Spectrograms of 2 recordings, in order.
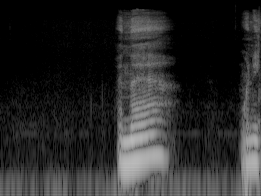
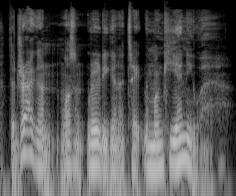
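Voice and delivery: ordinary delivery

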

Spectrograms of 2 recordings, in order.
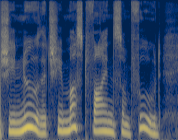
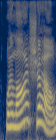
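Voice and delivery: put-on higher, louder young girl; eager girl voice; 6 semitones higher, 4 dB louder than usual. Girl answering the oven.

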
